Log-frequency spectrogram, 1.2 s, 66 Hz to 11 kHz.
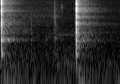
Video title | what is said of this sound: Wiring 2 Volume, 2 Tone, 3-Way Selector AC Guitar Kit | you can actually just tap on those individual pole pieces and we can hear that's working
